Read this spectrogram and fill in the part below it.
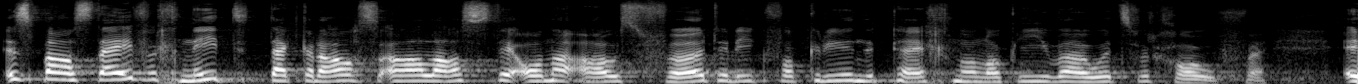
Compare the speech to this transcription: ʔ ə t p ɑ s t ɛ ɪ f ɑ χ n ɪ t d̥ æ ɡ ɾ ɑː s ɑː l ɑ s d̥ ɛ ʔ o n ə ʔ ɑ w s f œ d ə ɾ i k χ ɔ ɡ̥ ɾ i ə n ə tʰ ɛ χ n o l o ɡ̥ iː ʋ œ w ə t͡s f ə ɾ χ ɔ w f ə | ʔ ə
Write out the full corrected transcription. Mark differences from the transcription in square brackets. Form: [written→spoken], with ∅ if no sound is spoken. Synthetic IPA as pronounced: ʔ ə [t→s] p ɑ s t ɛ ɪ f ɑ χ n ɪ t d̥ æ ɡ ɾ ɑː s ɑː l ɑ s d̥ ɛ ʔ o n ə ʔ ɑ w s f œ d ə ɾ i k [χ→f] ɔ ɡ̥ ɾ [i→y] ə n ə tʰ ɛ χ n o l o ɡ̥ iː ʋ œ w ə t͡s f ə ɾ χ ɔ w f ə | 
